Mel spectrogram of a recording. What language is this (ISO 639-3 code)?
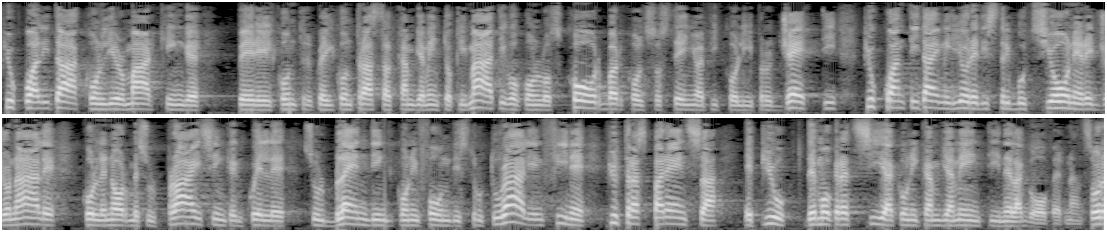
ita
